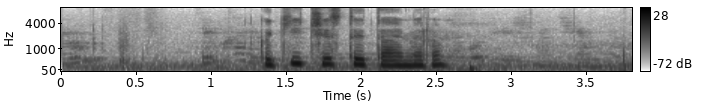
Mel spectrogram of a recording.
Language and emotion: Russian, neutral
